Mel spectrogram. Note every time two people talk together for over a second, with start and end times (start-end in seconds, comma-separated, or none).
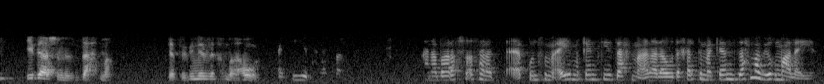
none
